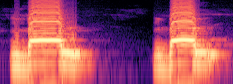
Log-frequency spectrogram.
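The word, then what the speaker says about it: دال: যে জিহ্বার আগা সামনের উপরের দুই দাঁতের গোড়ার সঙ্গে লাগিয়ে উচ্চারণ করতে হয় দাল দাল।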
